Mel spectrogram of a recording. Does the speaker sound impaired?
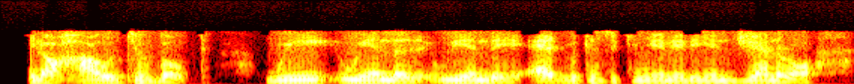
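Yes: cerebral palsy.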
